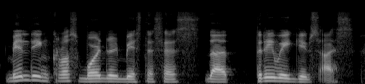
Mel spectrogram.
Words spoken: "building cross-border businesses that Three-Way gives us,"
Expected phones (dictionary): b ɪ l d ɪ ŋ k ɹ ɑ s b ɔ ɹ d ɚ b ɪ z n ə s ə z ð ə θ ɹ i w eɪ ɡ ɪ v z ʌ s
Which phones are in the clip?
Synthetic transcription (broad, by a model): b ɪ l d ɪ ŋ k ɹ ɑ s b ɔ ɹ d ɚ b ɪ s n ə s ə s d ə t ɹ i w eɪ ɡ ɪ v s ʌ s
